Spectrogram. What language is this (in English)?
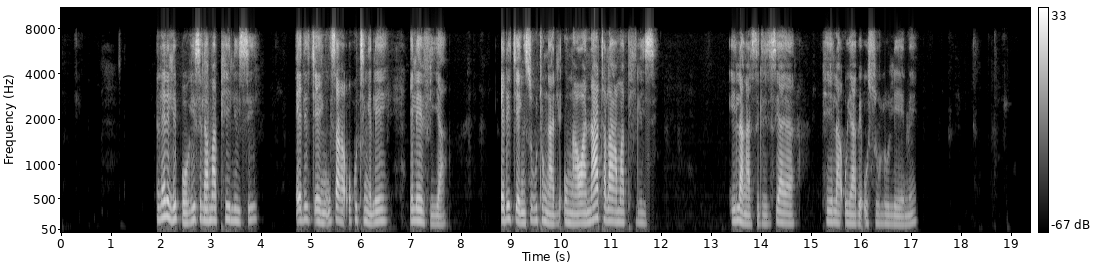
North Ndebele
